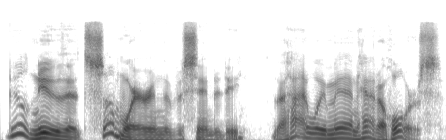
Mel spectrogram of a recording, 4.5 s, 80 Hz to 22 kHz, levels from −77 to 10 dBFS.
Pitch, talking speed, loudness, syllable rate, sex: 120 Hz, 160 wpm, -17 LUFS, 5.1 syllables/s, male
